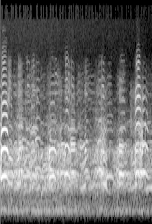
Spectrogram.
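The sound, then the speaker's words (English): A flock of Canada geese in flight honks continuously overhead, many overlapping nasal calls blending into a busy chorus at steady loudness with no voices. “As V-shaped flocks of geese fly south, millions of Canada geese migrate each year.”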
